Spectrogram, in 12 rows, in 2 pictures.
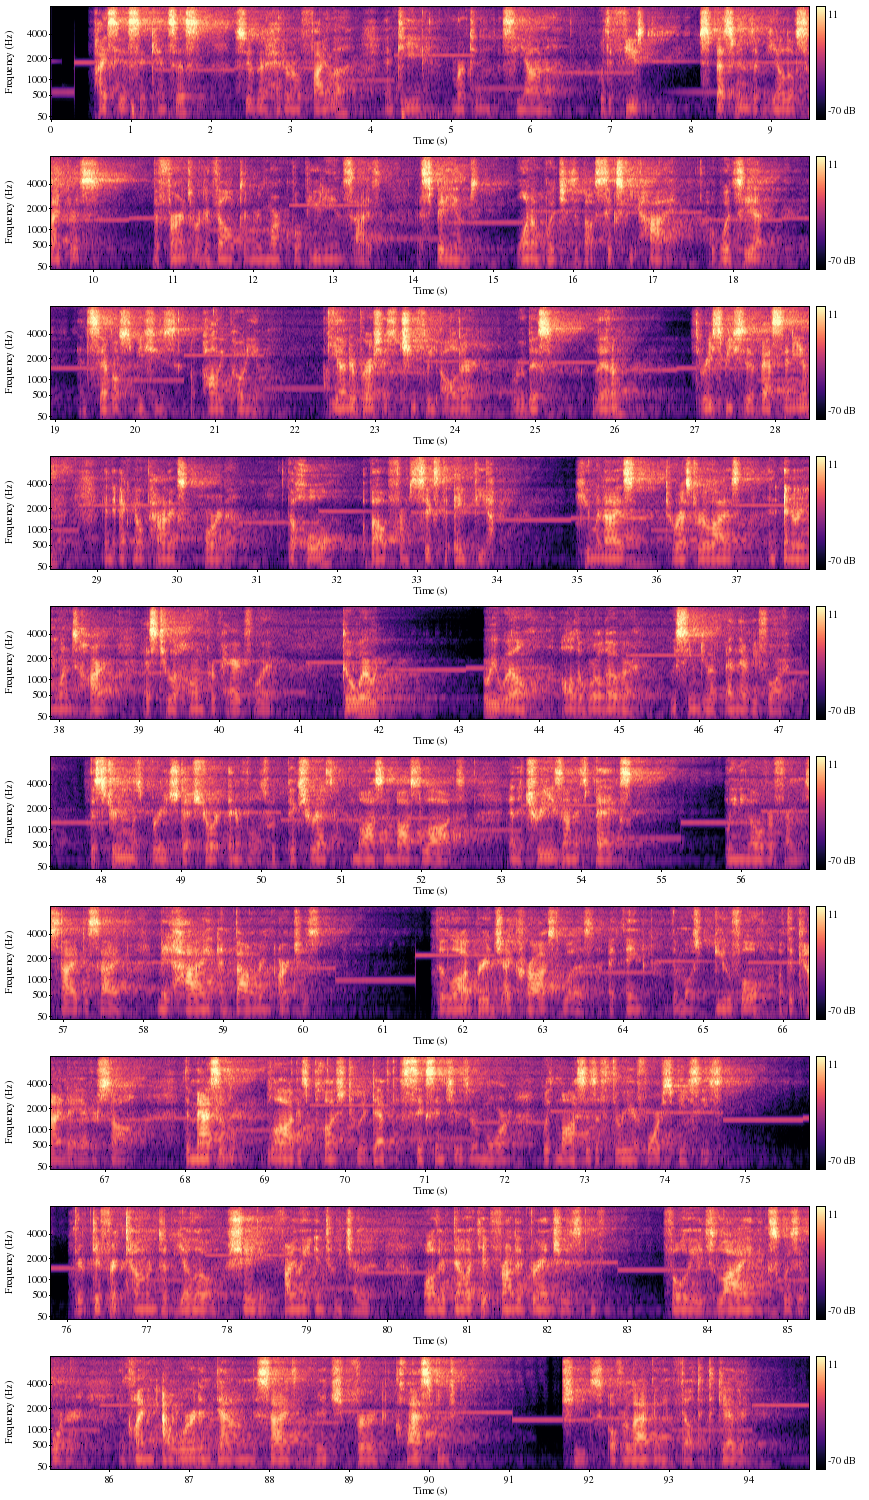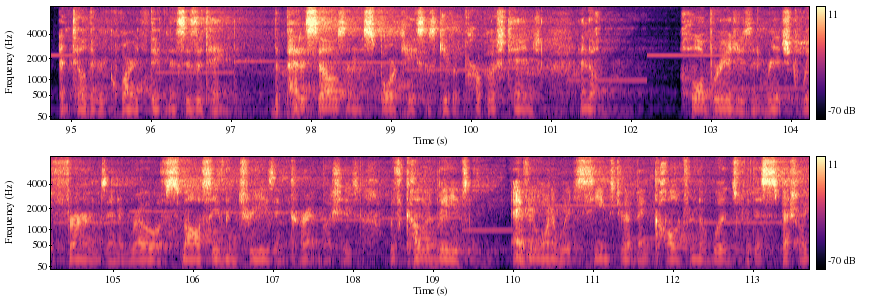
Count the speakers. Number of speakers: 1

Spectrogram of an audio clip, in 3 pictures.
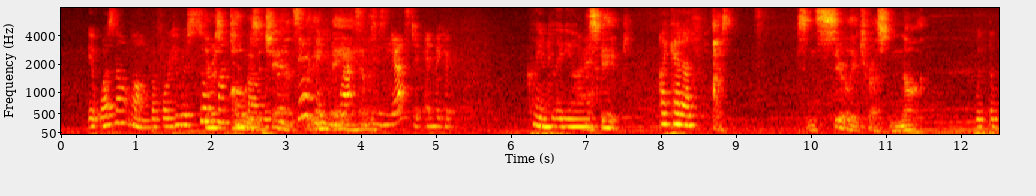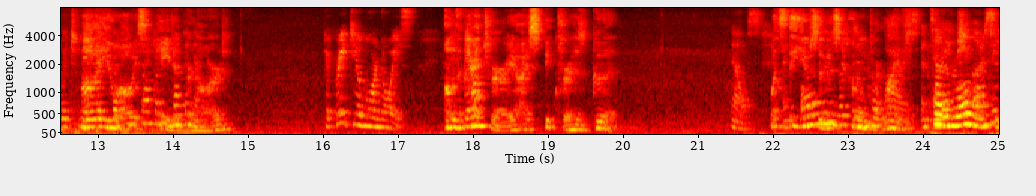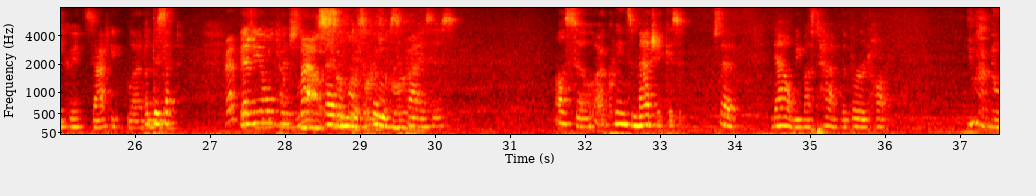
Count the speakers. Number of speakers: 4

